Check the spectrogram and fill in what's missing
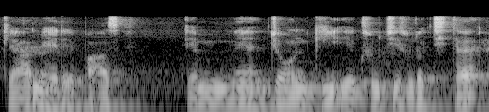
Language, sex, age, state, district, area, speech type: Hindi, male, 18-30, Uttar Pradesh, Sonbhadra, rural, read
